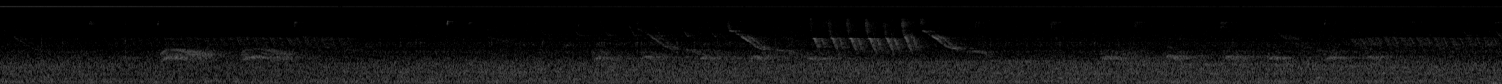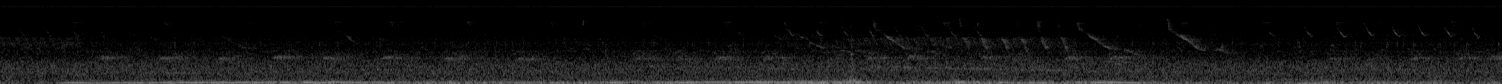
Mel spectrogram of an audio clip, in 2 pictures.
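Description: Several wild birds calling: rows of short chirps, quick falling whistles and brief trills, scattered through. About halfway in, a low rumble comes in under the birdsong and stays.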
